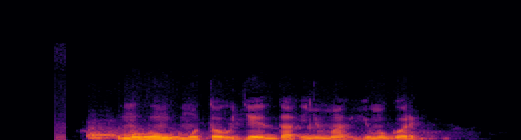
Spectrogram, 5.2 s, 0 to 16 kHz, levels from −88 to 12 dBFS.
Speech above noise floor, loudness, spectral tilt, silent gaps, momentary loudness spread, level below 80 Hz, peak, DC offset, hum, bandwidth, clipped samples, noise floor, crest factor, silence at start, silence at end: 61 dB; -17 LUFS; -11.5 dB/octave; none; 13 LU; -62 dBFS; -2 dBFS; under 0.1%; none; 4.7 kHz; under 0.1%; -76 dBFS; 16 dB; 0.85 s; 1 s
